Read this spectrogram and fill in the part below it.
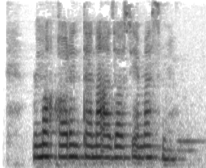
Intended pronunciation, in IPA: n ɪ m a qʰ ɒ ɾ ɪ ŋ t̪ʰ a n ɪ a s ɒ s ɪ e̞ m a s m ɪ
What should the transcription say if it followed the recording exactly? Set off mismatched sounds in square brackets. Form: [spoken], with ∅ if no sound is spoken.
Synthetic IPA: n ɪ m a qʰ ɒ ɾ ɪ [n] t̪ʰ a n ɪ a [z] ɒ s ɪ e̞ m a s m ɪ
